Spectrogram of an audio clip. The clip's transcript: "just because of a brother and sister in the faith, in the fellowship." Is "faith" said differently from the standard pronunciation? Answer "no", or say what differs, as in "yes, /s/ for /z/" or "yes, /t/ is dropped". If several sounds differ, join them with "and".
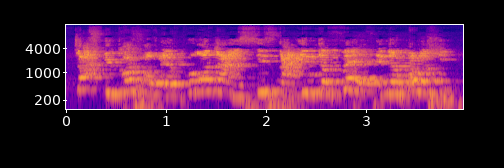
yes, /s/ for /θ/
